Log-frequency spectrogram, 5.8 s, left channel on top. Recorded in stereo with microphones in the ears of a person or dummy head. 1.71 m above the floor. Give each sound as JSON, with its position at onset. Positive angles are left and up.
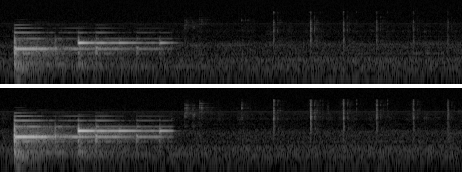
{"t": 0.2, "sound": "a piano", "side_deg": -40, "distance_m": 0.9}
{"t": 2.3, "sound": "scissors", "side_deg": 5, "distance_m": 3.5}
